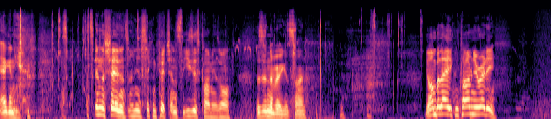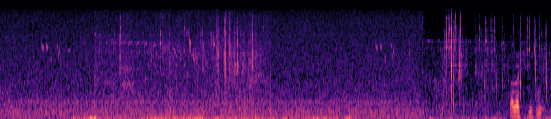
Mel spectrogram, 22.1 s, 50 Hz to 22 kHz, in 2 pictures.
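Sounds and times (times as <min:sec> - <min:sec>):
metallic clinks of climbing gear: 0:00.0 - 0:09.2, 0:12.9 - 0:16.5, 0:19.4 - 0:22.0
low wind rumble: 0:10.7 - 0:19.5.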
